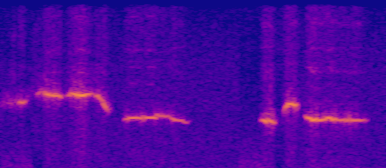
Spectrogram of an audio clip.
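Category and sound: human body sound, person whistling a tune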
